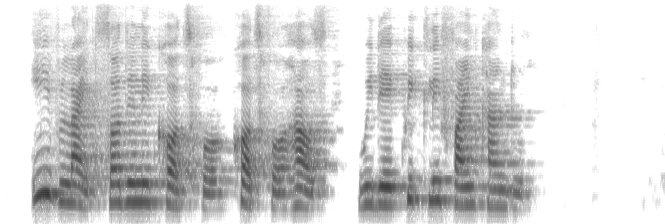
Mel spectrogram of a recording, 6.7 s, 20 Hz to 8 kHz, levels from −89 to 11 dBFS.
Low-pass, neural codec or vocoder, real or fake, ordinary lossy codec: none; none; real; none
